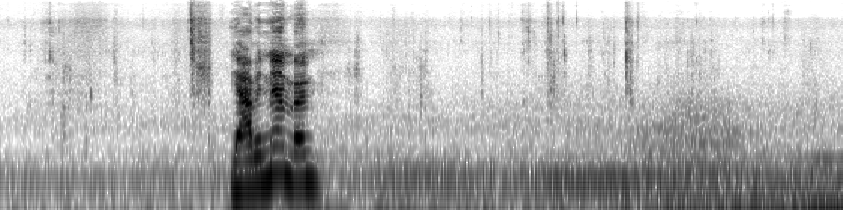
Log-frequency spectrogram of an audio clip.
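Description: Pork belly in ramen chewed in a car: soft wet squishy mastication and small bites close to the mic, with a brief loud hum-like voice burst in the middle and a low engine rumble underneath.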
